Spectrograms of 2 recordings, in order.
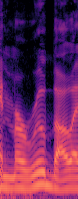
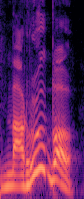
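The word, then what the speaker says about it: Marubo: to say Maro because you can't just say marbo it's m a r u Bo o but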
